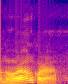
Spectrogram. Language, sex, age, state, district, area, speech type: Assamese, male, 45-60, Assam, Lakhimpur, rural, read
